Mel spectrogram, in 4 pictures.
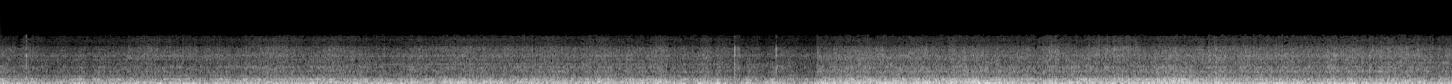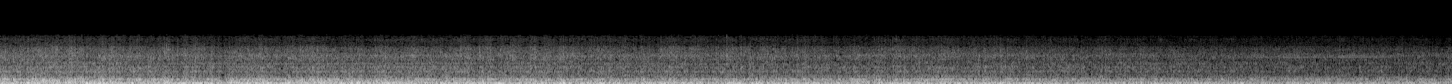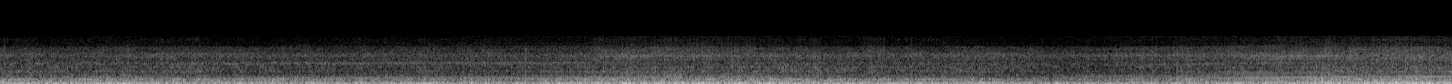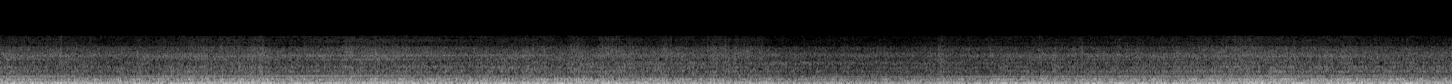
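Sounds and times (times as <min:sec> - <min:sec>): motorcycle engine: 0:00.0 - 0:58.0
road and wind noise: 0:00.0 - 0:58.0.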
